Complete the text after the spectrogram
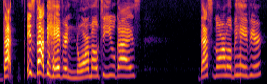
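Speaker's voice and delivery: yelling at viewers that this is not normal behavior; outraged shout. Real, not acted.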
